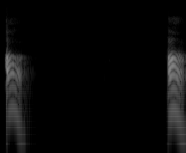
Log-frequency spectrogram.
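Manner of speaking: A falling sharply from high; falling fourth tone. Shown as a demonstration. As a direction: snap A downward like an angry word. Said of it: "seperti orang marah".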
